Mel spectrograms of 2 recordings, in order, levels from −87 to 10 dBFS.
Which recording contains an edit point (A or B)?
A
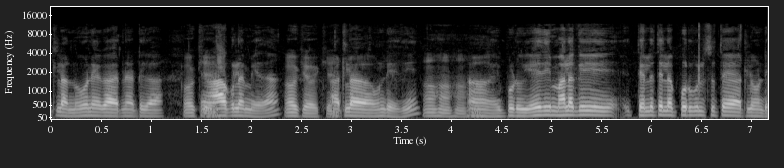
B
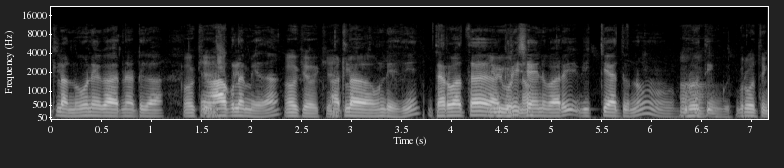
B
